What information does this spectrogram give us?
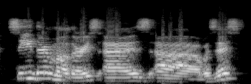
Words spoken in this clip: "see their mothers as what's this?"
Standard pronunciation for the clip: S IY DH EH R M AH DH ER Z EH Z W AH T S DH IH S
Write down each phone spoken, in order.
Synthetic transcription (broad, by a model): S IY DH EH R M AH DH ER Z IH Z W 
